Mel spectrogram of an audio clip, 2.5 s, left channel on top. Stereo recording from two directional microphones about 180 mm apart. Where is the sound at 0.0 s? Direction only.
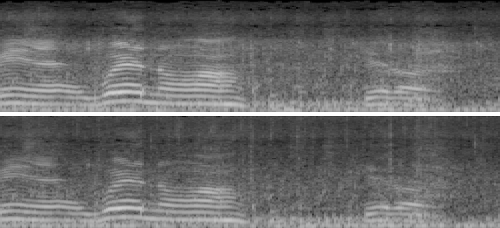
5° left (ahead or behind).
